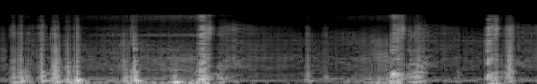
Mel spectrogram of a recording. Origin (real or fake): fake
